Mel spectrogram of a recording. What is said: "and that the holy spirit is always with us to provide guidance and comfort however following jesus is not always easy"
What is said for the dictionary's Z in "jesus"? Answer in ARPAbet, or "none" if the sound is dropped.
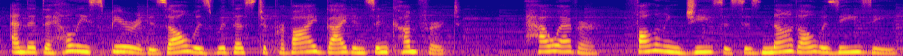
Z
